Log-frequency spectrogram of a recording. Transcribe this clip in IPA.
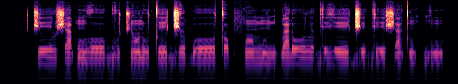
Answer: t͡ʃ eː˨ l ʃ a˦ p ũ˧ ɣ oː˦ ɡ u˦ t͡ʃ ɔ̃˦ ɾ u˧ t e˦ d͡ʒ ə˨ ɓ oː˦ t ɔ˨ p f ɔ̃˧ m ũ˦˨ n ɡ͡b a˦ ɾ oː˦ l ə˨ ɡ e˧ ɣ eː˦ d͡ʒ e˨ ɡ eː˧ ʃ a˧ t ũ˧ k ɡ ũ˧

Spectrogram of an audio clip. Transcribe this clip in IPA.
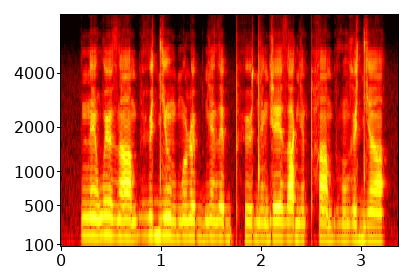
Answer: n ẽ w ʏ ð ã bʱ ʉ dʲ ũ b ũ ɳ ʏ b ɡ ẽ ð e b pʰ ʉ d ẽ ɡ e ð a ɡ ẽ pʰ ã b ɦ ũ ɣ ʏ dʲ ã

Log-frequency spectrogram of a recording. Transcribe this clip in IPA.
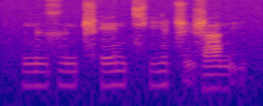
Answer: n ɨ x ɨ n ʈ͡ʂʰ e n t͡ɕʰ i ʈ͡ʂ ḭ ʐ a n ḭ

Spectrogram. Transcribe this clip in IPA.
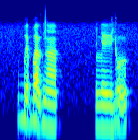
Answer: b ɛ̰˦˨ b a̰˦˨ ʊ̯ d ã˨ | l e˨ ɪ̯ j o̰˦˨ ʊ̯

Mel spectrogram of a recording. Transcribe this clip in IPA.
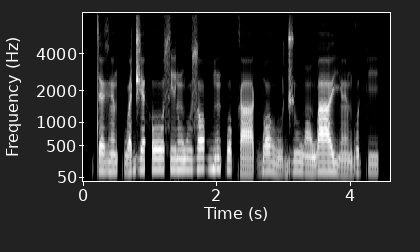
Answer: t ɛ˨ ɣ ɛ̃˨ kʷ a˨˦ d͡ʒ ɛ˦ h oː˦ s i˦ ɾ ũ˦ w u˦ z ɔ˦ ɡ͡b ũ˦ p o˦ k aː˨ ɡ͡b ɔ˦ ɣ u˨ d͡ʒ u˦ w ɔ̃˧ w aː˦ j ɛ̃˨ ɡʷ e˦ k i˦

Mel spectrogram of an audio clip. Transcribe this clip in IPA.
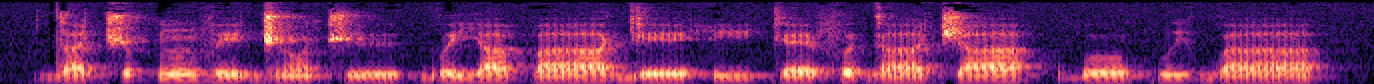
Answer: d a˧ t͡ʃ ɔ˦ k͡p ũ˦ v e˧ d͡ʒ ɔ̃˧ t͡ʃ ɨ˨ | ɡʷ e˧ j a˧ p aː˨˦ ɡ eː˨ h iː˧ k ɛ˨˦ f ə˦˨ ɡ aː˨ t͡ʃ aː˦ | ɓ oː˦ kʷ iː˧ ɡʷ aː˨

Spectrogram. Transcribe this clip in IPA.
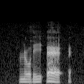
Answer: ɳ o ɾ i ʔ ɛ ʔ

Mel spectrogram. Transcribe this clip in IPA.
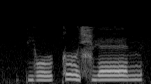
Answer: p j o˧˥ ʊ̯ k ɤ˥˩ ɕ ɥ ɛ˥ n

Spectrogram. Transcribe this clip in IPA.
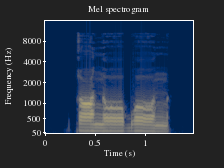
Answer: q ɑː n ɔː b ɔ n

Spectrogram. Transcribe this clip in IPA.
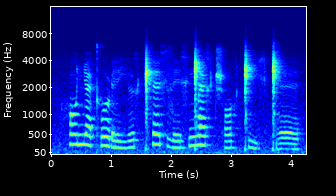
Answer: h ɔ˥ ɲ æ˥˨ kʰ o˥˨ ɽ e˨˩ j ø˨˦ x ǁʰ ɛ˥ x z e˨˩ x ŋ͡ǁ æ˥ x t͡ʃʰ ɔ˨˦ x ǁ i˧˩˧ x ɡ͡ǁ ɛ˨˩

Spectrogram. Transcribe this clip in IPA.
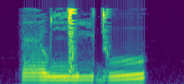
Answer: ʕ u ŋ͡ǀ i d u

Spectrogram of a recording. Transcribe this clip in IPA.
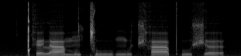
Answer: ǃʰ ɛ l aː m ũ ǀ uː ŋ͡m u t͡ʃʰ aː pʼ u ʃ ɜ

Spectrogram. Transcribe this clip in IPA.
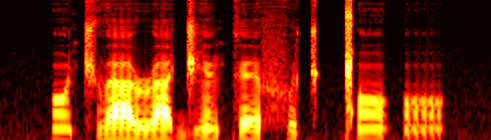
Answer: ɔ̃˨ t͡ʃ ð a˦ ɹ a˦˨ d͡ʒ ɛ̃˦ k ɛ˦ f ɵ˦ t͡ʃ ǁ ɔ̃˦˨ ʔ ɔ̃˨

